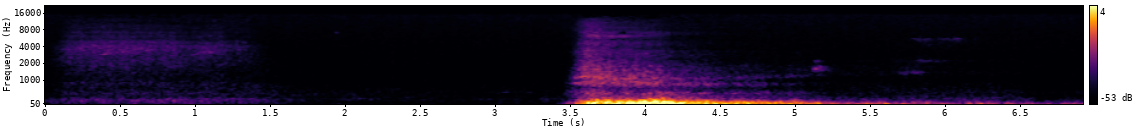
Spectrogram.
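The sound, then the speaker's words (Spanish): A deep breath in and out during a guided eyes-closed relaxation exercise: a soft, airy inhale first, then after a short quiet pause a louder, longer breathy exhale that slowly fades. “cierra tus ojos. Sí. Inhala profundo.”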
